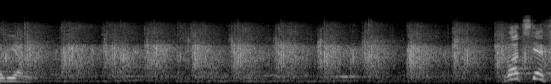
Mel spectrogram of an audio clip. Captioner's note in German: Lebhafter Beifall bei der SPD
